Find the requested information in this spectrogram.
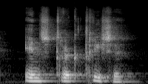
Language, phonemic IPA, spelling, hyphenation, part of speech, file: Dutch, /ɪnstrʏkˈtrisə/, instructrice, in‧struc‧tri‧ce, noun, Nl-instructrice.ogg
- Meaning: instructor (female)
